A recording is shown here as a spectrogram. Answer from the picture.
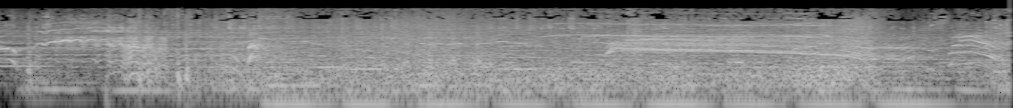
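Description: A cartoon horse whinnying with a wavering, bending pitch about the first second, over orchestral chase music that runs throughout. Later comes one long, slowly falling tone.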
